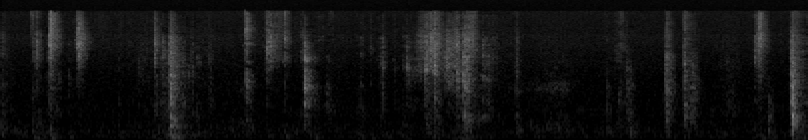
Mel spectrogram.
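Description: Scattered light clicks and knocks of cutting plates, a die and cardstock being handled and taken apart at a manual die-cutting machine, the most noticeable about two, three and four and a half seconds in.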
